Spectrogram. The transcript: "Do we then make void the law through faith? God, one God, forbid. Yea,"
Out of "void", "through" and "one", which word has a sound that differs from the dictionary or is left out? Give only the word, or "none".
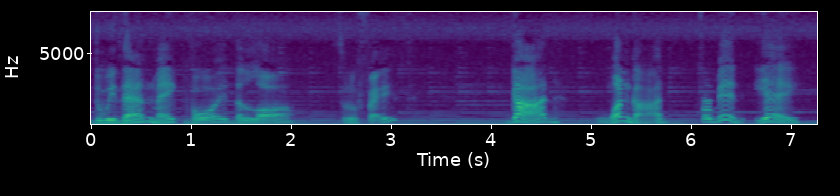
none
